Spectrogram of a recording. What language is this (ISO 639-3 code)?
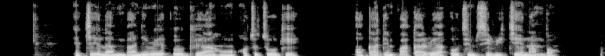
ibo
